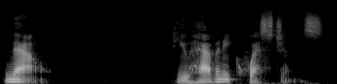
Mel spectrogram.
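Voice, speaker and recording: A man's voice: on the low side, takes it slowly. A man voicing a detached, officious female call agent who speaks in formal, bureaucratic phrases in a short story. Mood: firm, scripted. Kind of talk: acted short story dialogue.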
